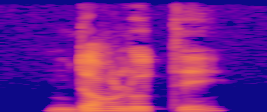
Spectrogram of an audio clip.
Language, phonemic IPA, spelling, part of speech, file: French, /dɔʁ.lɔ.te/, dorloter, verb, Fr-dorloter.ogg
- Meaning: to pamper, cosset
